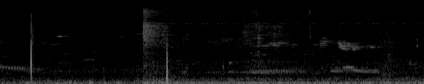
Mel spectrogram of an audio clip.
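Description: Quiet outdoor ambience with a few short bird calls near the end, a sharp click about a quarter of a second in and a brief rustle about a second and a half in.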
